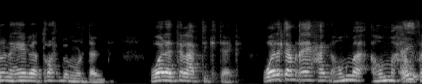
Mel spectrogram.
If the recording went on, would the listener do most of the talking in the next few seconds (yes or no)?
yes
